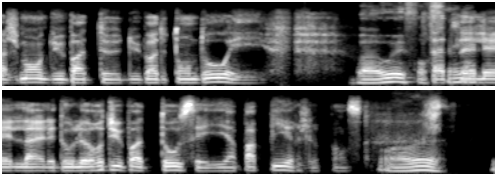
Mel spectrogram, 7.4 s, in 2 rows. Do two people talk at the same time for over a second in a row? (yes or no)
no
